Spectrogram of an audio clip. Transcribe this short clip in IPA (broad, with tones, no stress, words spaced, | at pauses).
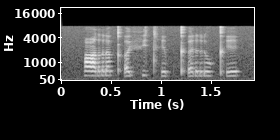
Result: ɑ˦rʌ˦kʼʌ˦ fʲə˦tʰɪ˨˦p kʼə˦ ru˦ kʼɪ˦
